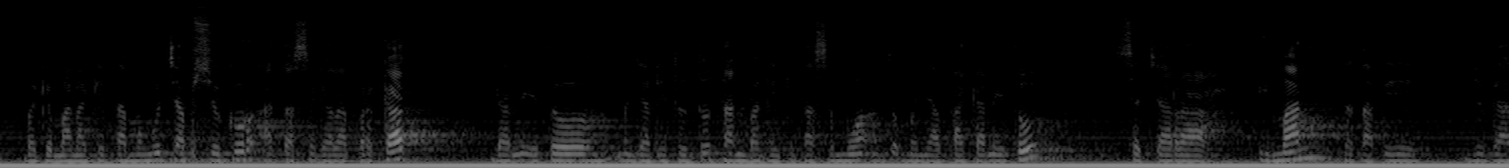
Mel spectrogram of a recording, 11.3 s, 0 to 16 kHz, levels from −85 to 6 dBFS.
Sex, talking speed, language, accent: male, 110 wpm, Indonesian, native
